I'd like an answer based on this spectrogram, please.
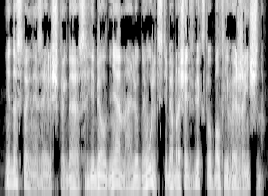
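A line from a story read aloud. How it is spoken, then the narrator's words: Muttered grumble. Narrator (Russian): проворчал он себе под нос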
